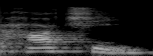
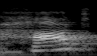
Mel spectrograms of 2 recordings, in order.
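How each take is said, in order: First: The final T becomes an extra 'ch' sound. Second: The final T is soft with no extra sound. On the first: The speaker calls it wrong. "pronuncia hot" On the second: The speaker calls it right. "ao invés de pronunciar hot"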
